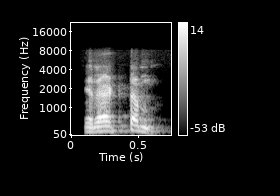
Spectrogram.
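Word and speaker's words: erratum: next शब्द है हमारा इराटम E double R ए E double R ए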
